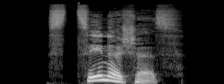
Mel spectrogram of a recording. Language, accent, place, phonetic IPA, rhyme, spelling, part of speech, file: German, Germany, Berlin, [ˈst͡seːnɪʃəs], -eːnɪʃəs, szenisches, adjective, De-szenisches.ogg
- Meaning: strong/mixed nominative/accusative neuter singular of szenisch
